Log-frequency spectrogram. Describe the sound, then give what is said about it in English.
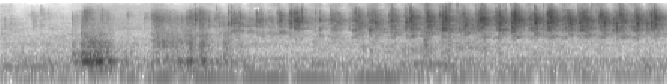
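Dice rattle, starting with a soft knock and building into a quick, steady clatter of small hard pieces shaken together, with a low hum underneath. “There's your dice.”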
